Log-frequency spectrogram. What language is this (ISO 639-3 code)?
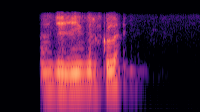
doi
